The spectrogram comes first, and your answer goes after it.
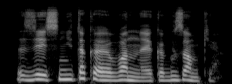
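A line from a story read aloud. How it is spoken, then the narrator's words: Snorting. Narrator (Russian): хмыкнул он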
